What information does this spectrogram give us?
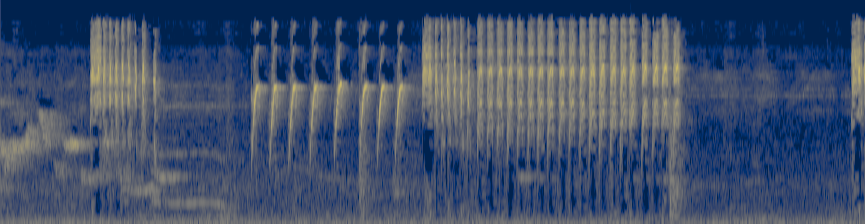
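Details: Sooty-headed bulbul singing in the "tembakan rapat" (close-fire) style: soft rising whistles, then a row of sharp separate strokes, then a long fast buzzy rattle lasting about two and a half seconds, ending abruptly.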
